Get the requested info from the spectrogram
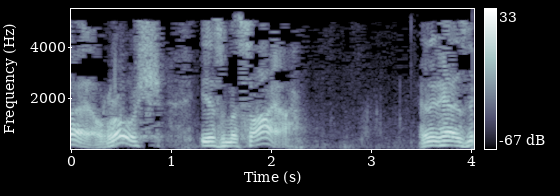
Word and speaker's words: Rosh: If you hear the middle syllable, Rosh, Berosh, Bereshith. Say that with me. Bereshith. Very good. The middle word is Rosh. R-O-S-H.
